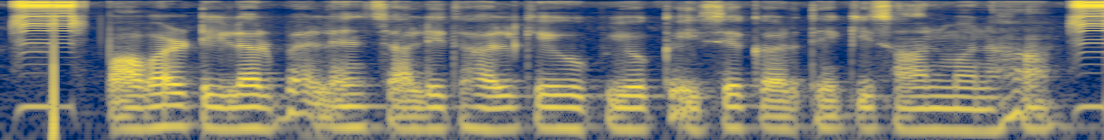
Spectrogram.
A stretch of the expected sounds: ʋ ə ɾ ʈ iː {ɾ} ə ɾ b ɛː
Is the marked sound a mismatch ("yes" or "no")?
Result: yes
